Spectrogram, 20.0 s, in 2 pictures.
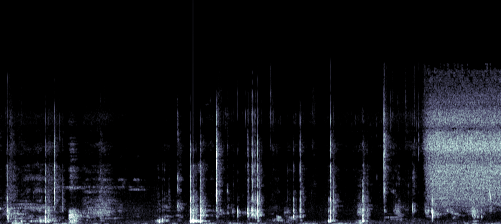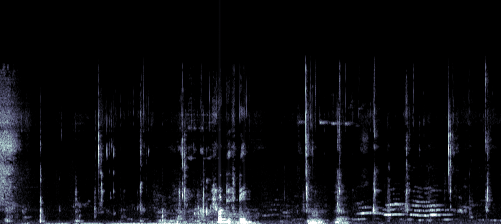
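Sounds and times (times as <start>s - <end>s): crunching and chewing: 0.0s - 2.0s, 3.0s - 10.2s, 10.8s - 14.2s, 16.1s - 20.0s
steady hiss: 8.5s - 10.4s.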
